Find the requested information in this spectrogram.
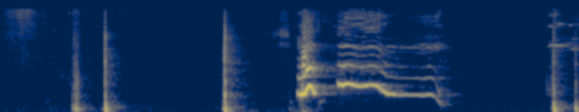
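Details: Dog alone indoors while its brother is away at the vet, reacting to the separation: a few dull thumps, then one drawn-out whine that holds steady and slides downward before fading.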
